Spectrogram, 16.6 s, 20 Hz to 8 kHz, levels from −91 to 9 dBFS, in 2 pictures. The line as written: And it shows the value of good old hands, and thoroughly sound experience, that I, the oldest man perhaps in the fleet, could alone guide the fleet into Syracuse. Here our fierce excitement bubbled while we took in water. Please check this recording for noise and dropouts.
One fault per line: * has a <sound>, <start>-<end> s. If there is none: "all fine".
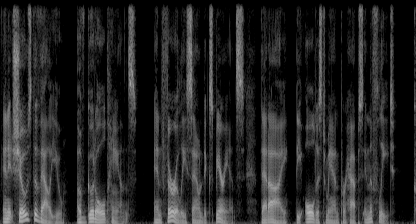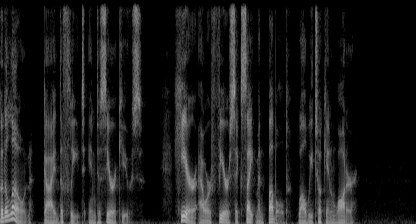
all fine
